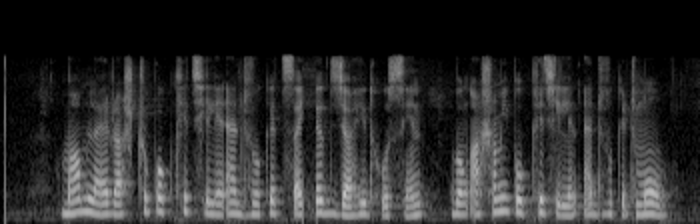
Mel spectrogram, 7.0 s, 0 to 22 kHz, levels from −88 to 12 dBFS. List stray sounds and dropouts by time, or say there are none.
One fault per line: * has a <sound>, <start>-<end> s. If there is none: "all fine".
* has a dropout, 3.0-3.2 s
